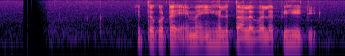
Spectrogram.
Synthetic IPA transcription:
et̪əkoʈəḛməiɦələt̪aləʋələpiɦiʈḭ

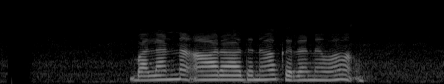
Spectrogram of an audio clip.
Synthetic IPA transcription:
balanːəʔaːɾaːd̪ənaːkəɾənəʋaː

